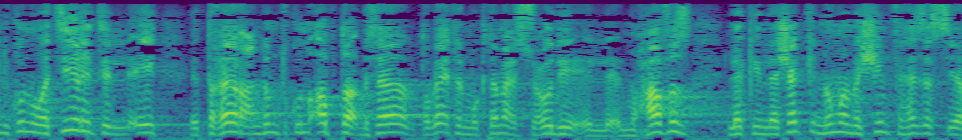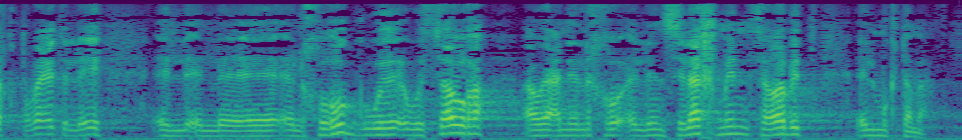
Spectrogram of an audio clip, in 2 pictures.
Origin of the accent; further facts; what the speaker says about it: Egypt; يعني الفكر الليبرالي لما جه عندنا في مصر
